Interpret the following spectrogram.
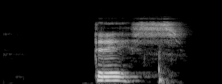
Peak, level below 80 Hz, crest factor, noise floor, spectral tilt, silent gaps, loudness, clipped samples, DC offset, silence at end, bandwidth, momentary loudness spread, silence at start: -2 dBFS; -58 dBFS; 18 dB; -85 dBFS; -3 dB/octave; none; -17 LUFS; under 0.1%; under 0.1%; 0.4 s; 9.6 kHz; 9 LU; 0.95 s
